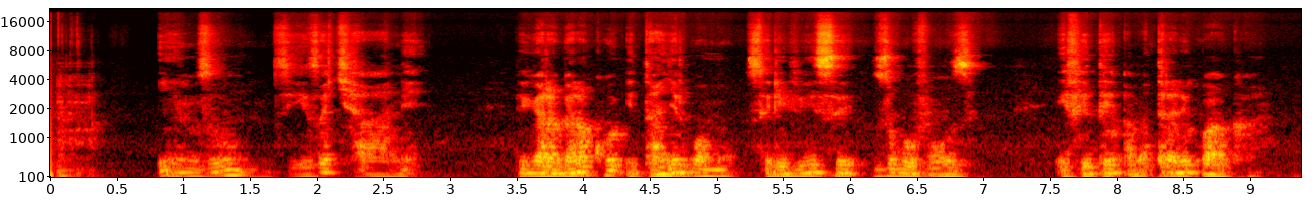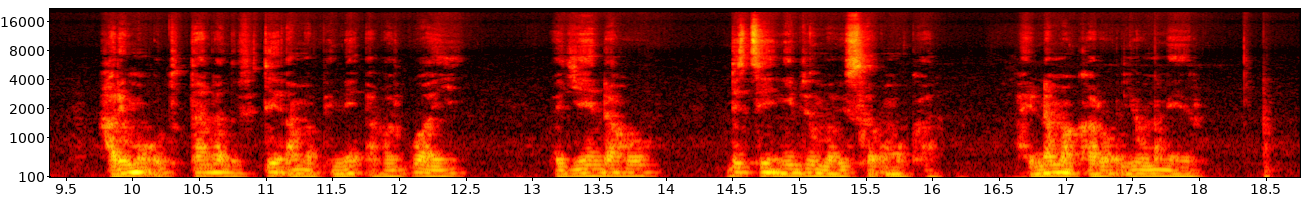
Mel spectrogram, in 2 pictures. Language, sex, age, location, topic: Kinyarwanda, female, 18-24, Huye, health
